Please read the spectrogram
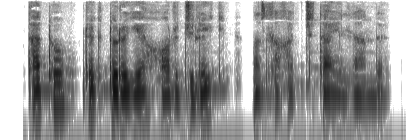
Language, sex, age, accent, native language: Uzbek, male, 12-17, Toshkent viloyati, Uzbek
